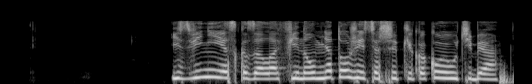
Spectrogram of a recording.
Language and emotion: Russian, angry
